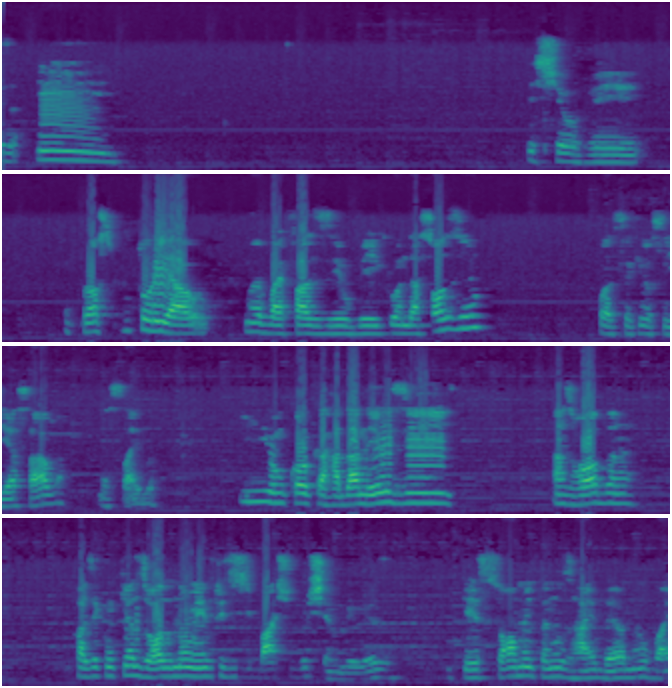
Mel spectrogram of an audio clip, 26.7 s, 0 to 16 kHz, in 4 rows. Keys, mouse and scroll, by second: 0.1 click, 1.5 middle click, 23.3 click, 24.1 click, 24.6 click, 24.9 click, 25.3 click, 25.6 click, 25.9 drag, 26.2 drag, 26.5 click.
